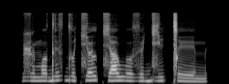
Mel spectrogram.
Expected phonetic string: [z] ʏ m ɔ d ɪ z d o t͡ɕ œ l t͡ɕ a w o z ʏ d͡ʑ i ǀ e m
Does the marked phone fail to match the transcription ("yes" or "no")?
yes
